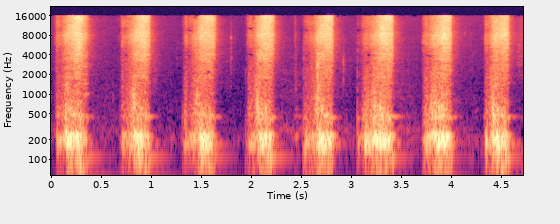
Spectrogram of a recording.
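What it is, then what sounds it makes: Bristle brush on a metal mesh microphone grille. A round wooden-handled brush with pale natural bristles, held in a black-gloved hand, scratches and brushes across the hollow black metal mesh grille of a large condenser microphone. Eight separate, evenly spaced strokes sound about every 0.6 seconds. Each is a rough, bristly swish with a full low body near 200 Hz and a hissy top, fading to silence between strokes.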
